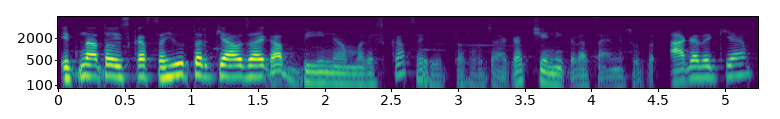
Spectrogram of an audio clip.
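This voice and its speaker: Exam-prep tutor, repetitive, self-correcting, mid pitch. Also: big pitch swings, brisk, vocal fry, a little mellow. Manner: checks in with "ठीक है" and "आगे देखिए". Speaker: teacher. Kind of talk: exam answer walkthrough lesson.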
